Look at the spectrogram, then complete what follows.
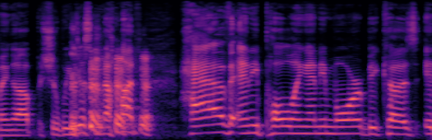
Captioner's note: laughter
